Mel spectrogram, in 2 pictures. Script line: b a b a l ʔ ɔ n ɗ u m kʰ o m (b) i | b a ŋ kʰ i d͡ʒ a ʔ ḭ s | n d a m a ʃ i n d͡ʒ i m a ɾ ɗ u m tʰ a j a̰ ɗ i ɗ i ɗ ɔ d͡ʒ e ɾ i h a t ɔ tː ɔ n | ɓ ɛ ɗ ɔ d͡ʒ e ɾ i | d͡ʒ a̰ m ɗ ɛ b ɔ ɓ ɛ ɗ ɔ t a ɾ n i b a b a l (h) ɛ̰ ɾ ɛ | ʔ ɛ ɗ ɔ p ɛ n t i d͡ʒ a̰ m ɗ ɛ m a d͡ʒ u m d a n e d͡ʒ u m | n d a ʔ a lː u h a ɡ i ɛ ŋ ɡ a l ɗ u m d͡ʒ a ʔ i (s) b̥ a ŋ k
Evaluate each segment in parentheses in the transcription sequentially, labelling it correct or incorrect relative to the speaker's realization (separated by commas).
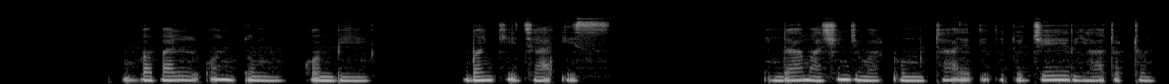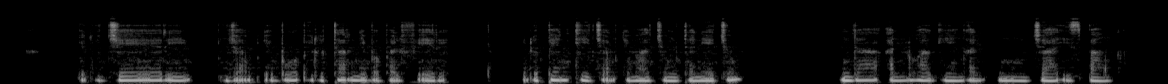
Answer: correct, incorrect, correct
